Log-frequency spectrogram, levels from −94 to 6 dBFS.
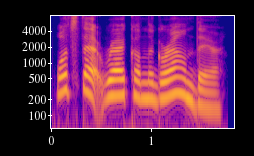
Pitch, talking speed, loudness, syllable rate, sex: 215 Hz, 230 wpm, -16 LUFS, 4.8 syllables/s, female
